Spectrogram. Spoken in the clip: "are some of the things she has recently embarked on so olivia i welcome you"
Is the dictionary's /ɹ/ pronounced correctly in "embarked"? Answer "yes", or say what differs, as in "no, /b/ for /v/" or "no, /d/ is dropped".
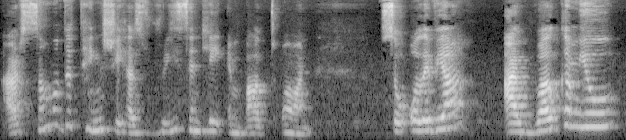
no, /l/ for /ɹ/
